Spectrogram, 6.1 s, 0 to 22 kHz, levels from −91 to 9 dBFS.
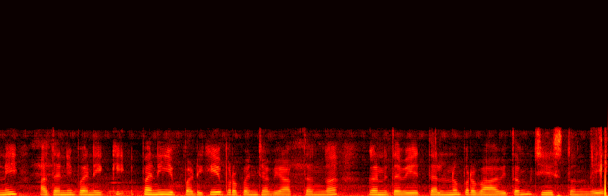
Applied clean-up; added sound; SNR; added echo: none; none; none; none.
